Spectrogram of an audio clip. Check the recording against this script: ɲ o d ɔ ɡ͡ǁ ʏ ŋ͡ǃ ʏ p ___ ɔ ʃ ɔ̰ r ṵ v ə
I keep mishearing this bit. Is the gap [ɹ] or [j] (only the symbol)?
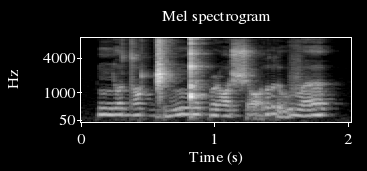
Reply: ɹ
